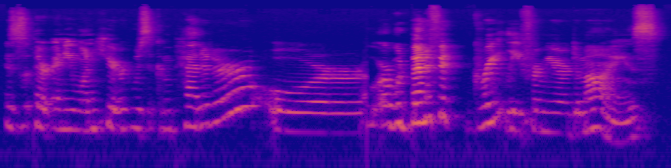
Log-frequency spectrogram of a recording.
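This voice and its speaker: A woman's voice: medium pitch, expressive, unhurried, fairly bright tone, roomy sound, recorded from a distance, low-quality recording. A woman playing a tabletop role-playing game, laughing and playful as she voices her character. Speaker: player.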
